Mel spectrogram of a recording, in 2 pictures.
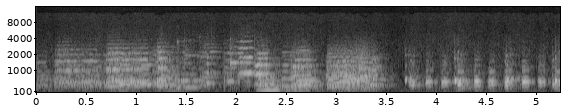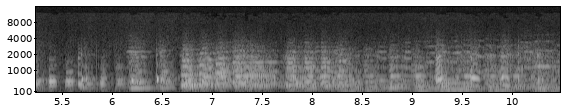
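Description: Orchestral cartoon score with brass in the lead, playing lively passages that break into quick short notes in the middle.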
